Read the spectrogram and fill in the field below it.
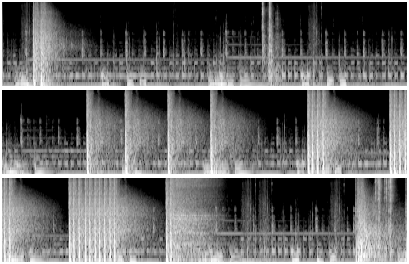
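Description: Pistol fire in the video game Ohmacs, sharp repeated shot bursts in irregular clusters with short pauses, some single shots and some rapid volleys, loud and close over a low ambient hum.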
